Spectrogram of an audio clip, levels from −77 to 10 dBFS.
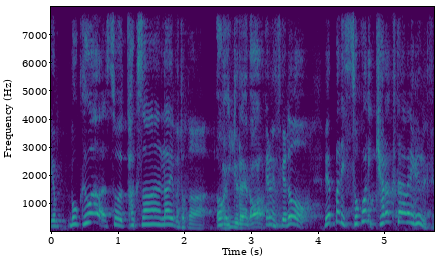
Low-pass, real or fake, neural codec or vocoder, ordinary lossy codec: none; fake; codec, 16 kHz, 4 kbps, X-Codec, HuBERT features, trained on LibriSpeech; none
